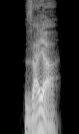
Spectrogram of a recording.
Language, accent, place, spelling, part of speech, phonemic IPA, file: German, Germany, Berlin, Seiher, noun, /ˈzaɪ̯ɐ/, De-Seiher.ogg
- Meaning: colander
